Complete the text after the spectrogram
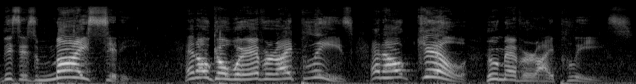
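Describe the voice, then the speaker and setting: A man's voice: very high voice, big pitch swings, measured pace, gravelly, bright, forceful tone, pitched above the performer's own voice, full character voice. A man voicing an arrogant, menacing young crime boss in a suit, sneering and threatening. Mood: domineering.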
